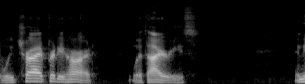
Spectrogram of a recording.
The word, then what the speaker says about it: Aeres: hard with iris and you can pronounce it heiress like in final fantasy vii or aries like the god of war or the way we pronounce it as iris which phonetically doesn't make sense if you look at the word but still you know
